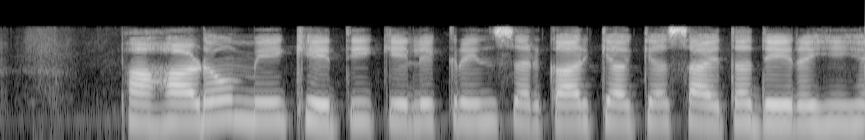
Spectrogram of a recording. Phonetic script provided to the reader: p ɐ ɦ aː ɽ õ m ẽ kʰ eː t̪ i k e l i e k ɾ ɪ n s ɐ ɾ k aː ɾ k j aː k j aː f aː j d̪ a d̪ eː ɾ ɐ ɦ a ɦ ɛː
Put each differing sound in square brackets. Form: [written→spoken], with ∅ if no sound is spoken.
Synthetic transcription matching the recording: p ɐ ɦ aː ɽ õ m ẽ kʰ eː t̪ i k e l i e k ɾ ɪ n s ɐ ɾ k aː ɾ k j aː k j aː [f→s] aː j [d̪→t̪] a d̪ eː ɾ ɐ ɦ [a→i] ɦ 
